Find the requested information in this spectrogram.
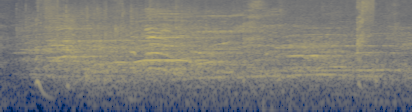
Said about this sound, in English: didn't know the crowd heckled people who didn't sit down in time. I don't have any memories of that, but you know, French people like to do that, you know?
